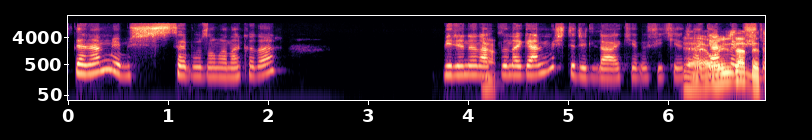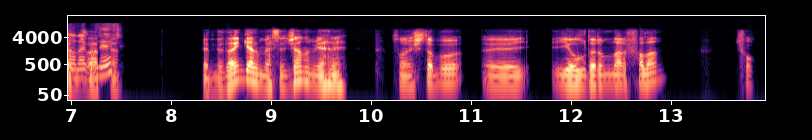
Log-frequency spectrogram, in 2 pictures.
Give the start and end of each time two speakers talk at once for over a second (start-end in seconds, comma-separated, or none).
6.2-7.5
